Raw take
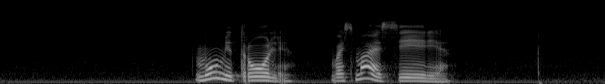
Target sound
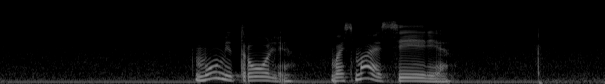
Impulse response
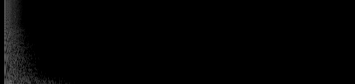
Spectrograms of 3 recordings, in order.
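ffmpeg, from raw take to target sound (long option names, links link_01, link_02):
-af "acrusher=bits=10:mix=0:aa=0.000001,acompressor=threshold=-35dB:ratio=8,volume=2.5dB"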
